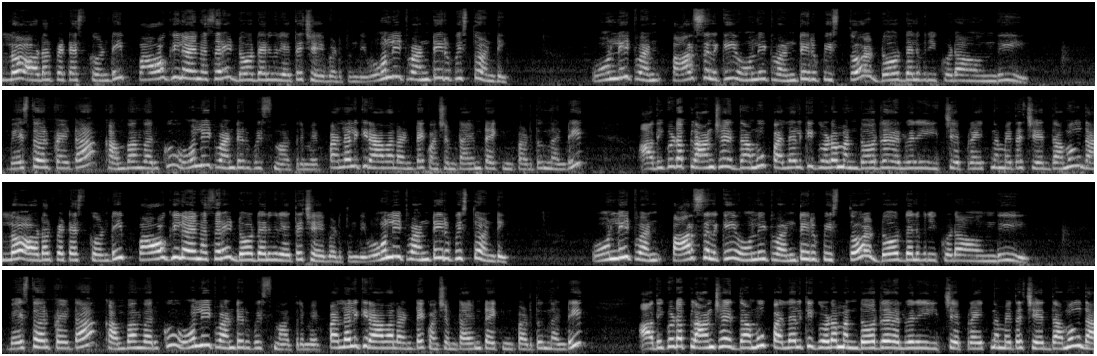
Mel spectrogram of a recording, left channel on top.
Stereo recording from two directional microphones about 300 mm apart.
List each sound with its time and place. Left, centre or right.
0.0 s a woman's voice: centre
